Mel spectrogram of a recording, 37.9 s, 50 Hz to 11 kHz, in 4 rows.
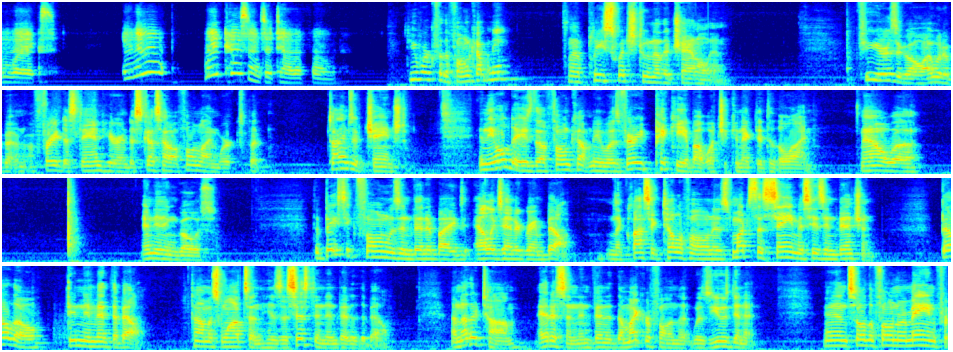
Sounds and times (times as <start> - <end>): Speech: 0.0 - 0.6, 1.2 - 3.4, 4.1 - 7.4, 8.6 - 12.2, 12.8 - 13.6, 14.3 - 18.7, 20.4 - 21.2, 22.1 - 27.8, 28.4 - 32.4, 33.0 - 36.1, 36.7 - 37.9.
